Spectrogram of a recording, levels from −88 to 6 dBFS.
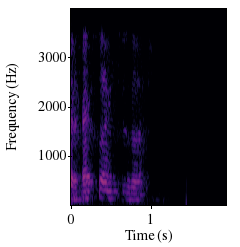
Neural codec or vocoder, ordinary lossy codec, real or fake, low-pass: codec, 44.1 kHz, 1.7 kbps, Pupu-Codec; Opus, 16 kbps; fake; 3.6 kHz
